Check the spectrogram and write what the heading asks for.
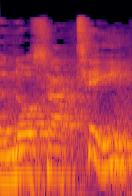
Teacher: the Nosati, stressed at the end, means that I shall give. So the difference in the word is purely where you stress it.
